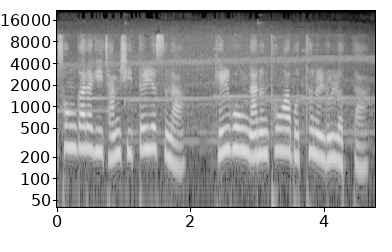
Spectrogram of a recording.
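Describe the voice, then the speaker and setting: An older woman narrating a first-person audiobook story in a measured, somber way. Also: fairly high pitch, dark tone, soft background music.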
